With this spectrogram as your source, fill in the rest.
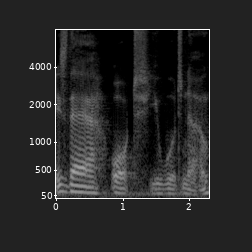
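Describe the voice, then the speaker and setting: This man puts on a character voice. His pitch sits very deep and low. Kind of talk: archaic formal speech. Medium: video game. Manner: measured, formal, speculative.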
